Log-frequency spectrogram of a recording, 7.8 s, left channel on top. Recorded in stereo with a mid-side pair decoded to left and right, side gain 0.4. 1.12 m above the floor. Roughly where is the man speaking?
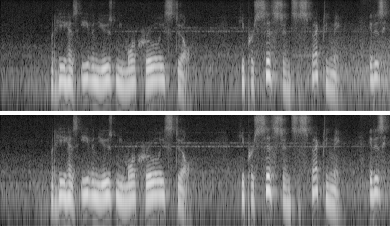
Ahead.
